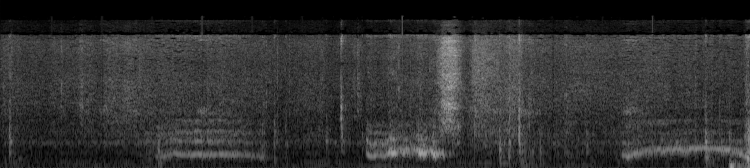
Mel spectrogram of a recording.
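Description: Ginger kitten giving three low, drawn-out yowling calls, each about a second long, while holding something in its mouth; the last call rises and falls.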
